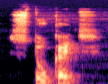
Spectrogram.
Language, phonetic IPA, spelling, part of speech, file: Russian, [ˈstukətʲ], стукать, verb, Ru-стукать.ogg
- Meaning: 1. to knock 2. to rap, to tap 3. to strike, to bang, to hit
